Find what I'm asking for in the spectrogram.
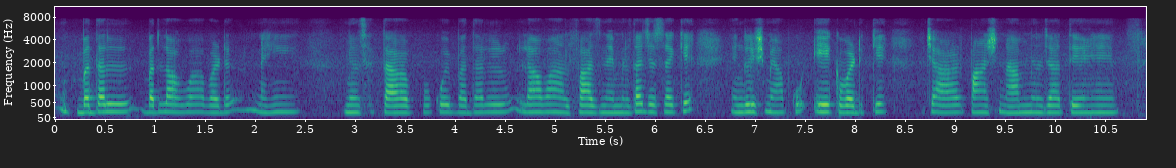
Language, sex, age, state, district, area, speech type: Urdu, female, 18-30, Telangana, Hyderabad, urban, spontaneous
